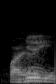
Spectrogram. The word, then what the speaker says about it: Yean: Yean, like lean with the letter Y.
